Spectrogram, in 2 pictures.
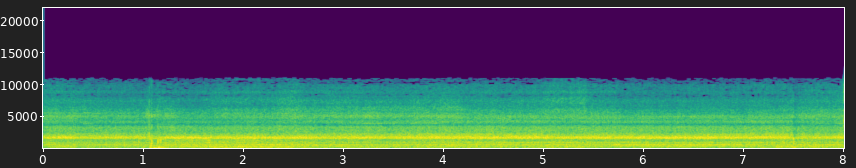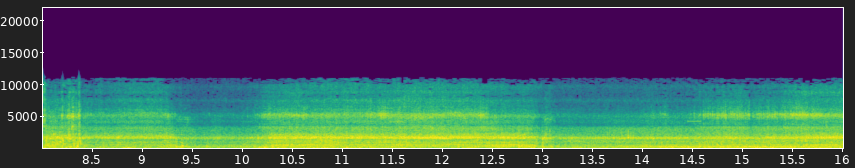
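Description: Steady wind rushing over a skydiver's camera microphone during the descent, briefly easing twice.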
